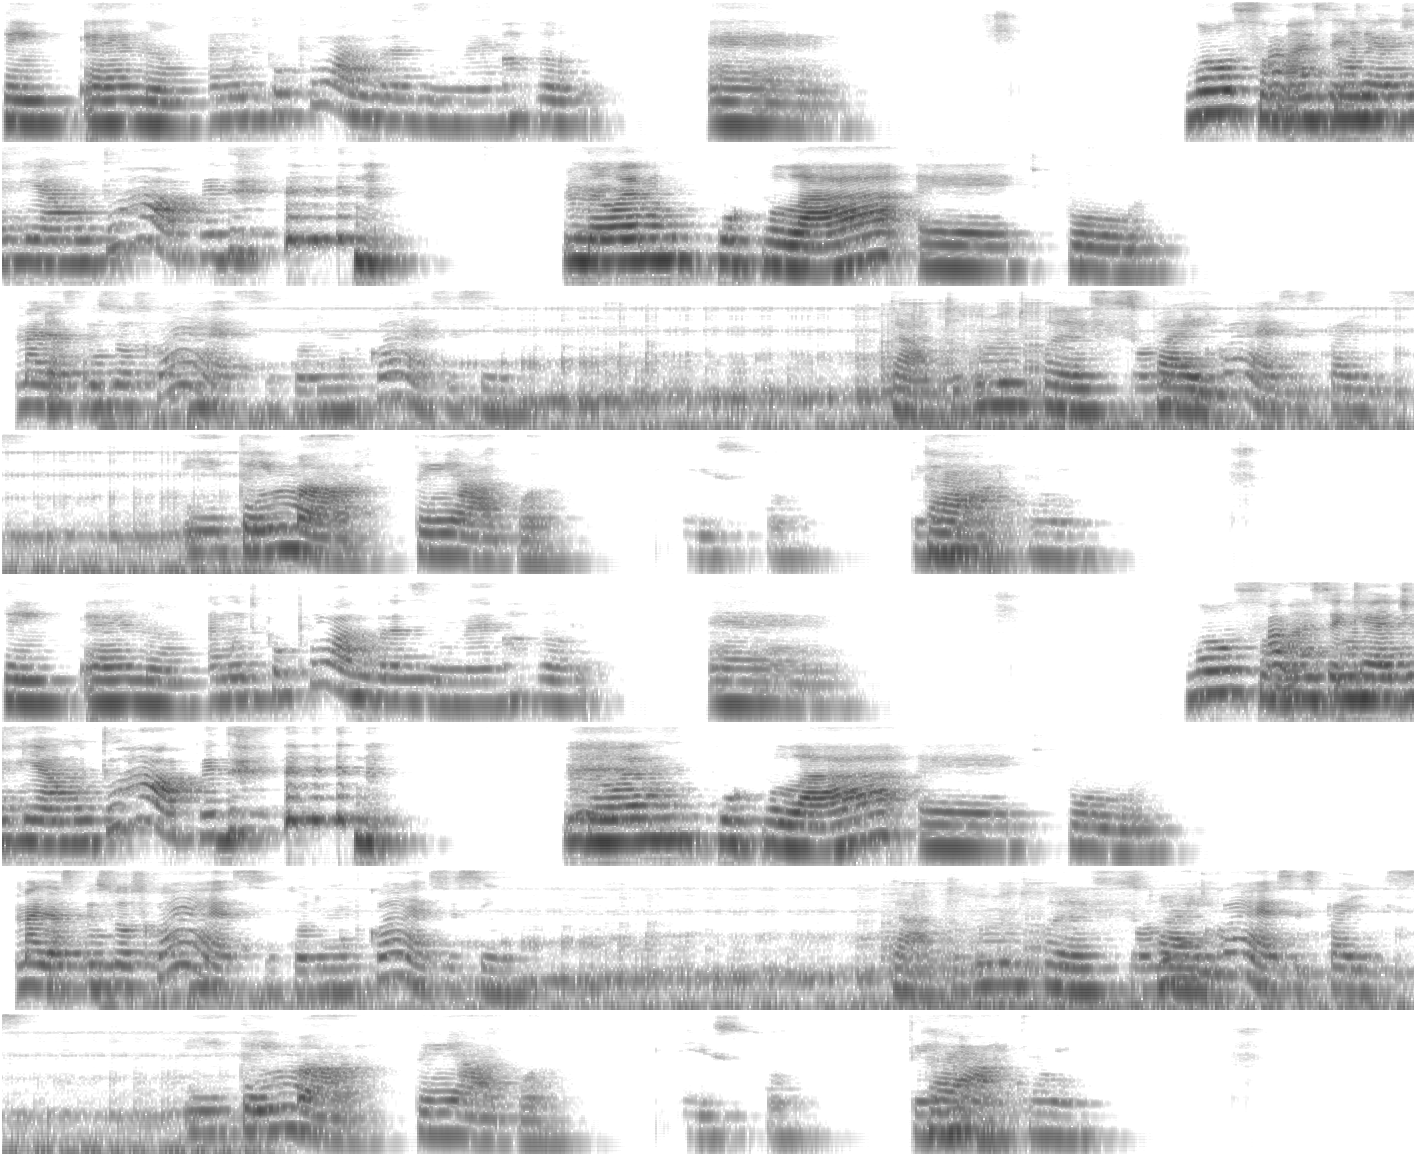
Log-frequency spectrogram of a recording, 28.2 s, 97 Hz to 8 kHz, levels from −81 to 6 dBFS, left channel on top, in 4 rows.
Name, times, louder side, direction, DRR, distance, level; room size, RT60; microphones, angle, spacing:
voice 1, 0.0-0.9 2.5-2.8 3.5-4.2 5.9-6.9 8.8-8.9 9.9-12.1 12.4-12.8 14.3-14.4 15.0-15.2 18.6-20.2 22.1-23.9 25.8-26.1, left 2 dB, 85° left, 0.7 m, -28 dB
voice 2, 1.0-2.6 6.3-8.9 9.9-10.4 14.2-16.8 19.7-21.1 24.6-25.2 25.7-26.6, right 3 dB, 80° right, 0.6 m, -34 dB
sound 1, 14.6-22.5, left 1 dB, 45° left, 0.5 m, -40 dB
3.5 x 2.7 x 3.5 m
head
